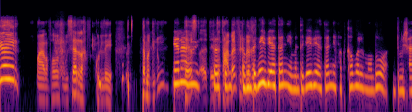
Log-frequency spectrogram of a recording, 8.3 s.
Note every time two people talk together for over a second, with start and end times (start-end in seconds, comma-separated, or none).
3.5-5.3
